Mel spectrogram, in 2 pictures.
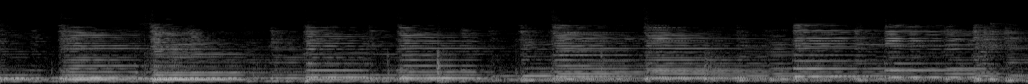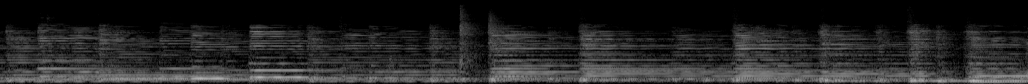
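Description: Solo acoustic guitar playing the instrumental introduction to a song, chords picked and strummed at a steady pace.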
